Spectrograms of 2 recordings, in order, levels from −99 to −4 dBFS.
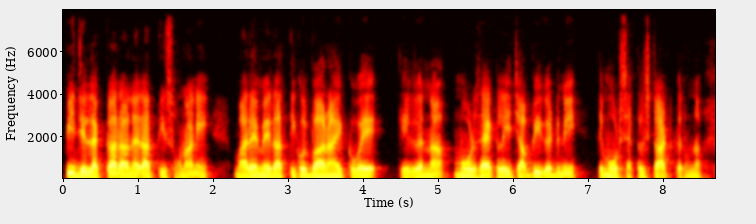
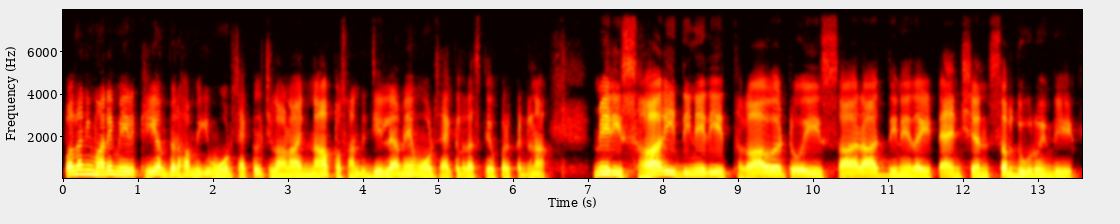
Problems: none marked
